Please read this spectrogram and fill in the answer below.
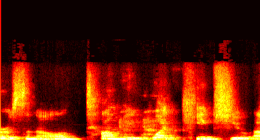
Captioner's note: chuckles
